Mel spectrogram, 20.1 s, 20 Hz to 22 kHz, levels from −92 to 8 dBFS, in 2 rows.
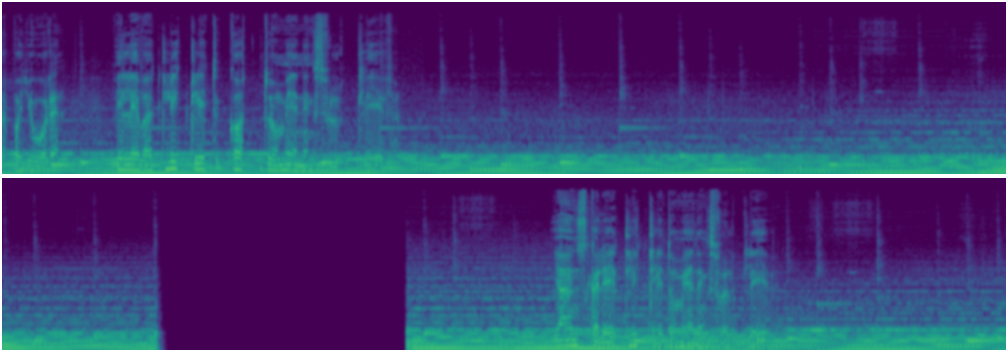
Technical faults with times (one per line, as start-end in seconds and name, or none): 11.57-14.09 long network dropout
